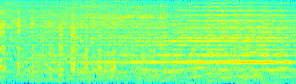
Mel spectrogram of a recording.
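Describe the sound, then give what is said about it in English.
An old car engine runs steadily, a continuous rumbling drone with a slightly knocking, uneven texture that holds at a constant level throughout. “You love that car, don't you? I do love that car.”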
